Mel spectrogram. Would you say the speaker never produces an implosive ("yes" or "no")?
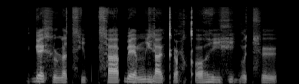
no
